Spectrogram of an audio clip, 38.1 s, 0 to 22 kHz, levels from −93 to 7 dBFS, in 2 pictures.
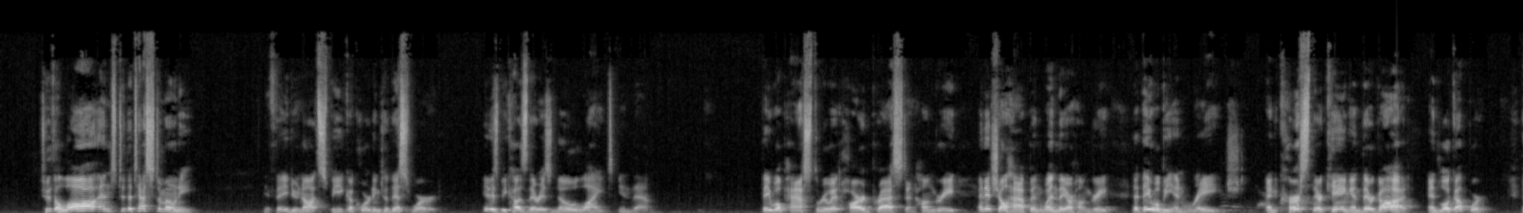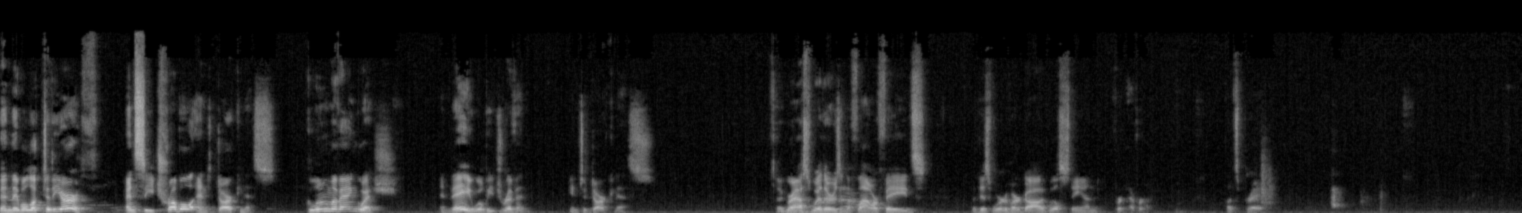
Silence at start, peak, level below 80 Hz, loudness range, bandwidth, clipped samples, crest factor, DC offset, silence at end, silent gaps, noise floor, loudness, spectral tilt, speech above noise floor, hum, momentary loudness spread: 0.5 s; 0 dBFS; -64 dBFS; 14 LU; 19 kHz; under 0.1%; 22 dB; under 0.1%; 2.35 s; none; -65 dBFS; -21 LUFS; -2.5 dB/octave; 44 dB; none; 20 LU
